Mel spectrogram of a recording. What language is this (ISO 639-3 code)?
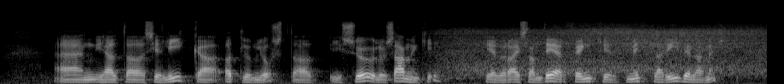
isl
